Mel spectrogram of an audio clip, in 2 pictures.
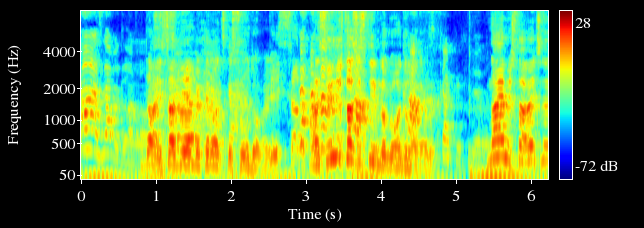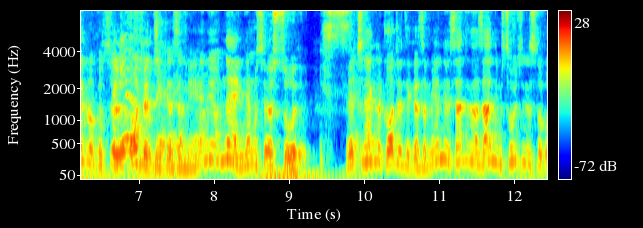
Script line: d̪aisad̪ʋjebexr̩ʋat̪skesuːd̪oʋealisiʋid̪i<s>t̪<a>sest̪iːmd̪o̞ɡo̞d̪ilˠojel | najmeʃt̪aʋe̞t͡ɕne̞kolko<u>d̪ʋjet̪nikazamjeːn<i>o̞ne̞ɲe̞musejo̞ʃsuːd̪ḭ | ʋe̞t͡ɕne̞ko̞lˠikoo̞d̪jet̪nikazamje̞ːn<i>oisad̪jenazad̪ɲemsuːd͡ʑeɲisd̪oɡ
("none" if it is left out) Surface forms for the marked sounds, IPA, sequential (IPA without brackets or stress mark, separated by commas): ʃ, a, o, i, i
